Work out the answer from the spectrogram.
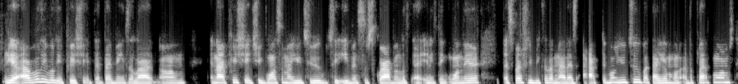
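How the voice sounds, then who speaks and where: A woman in her thirties talks in an earnest, reflective way, taking her time over her own story. Her pitch sits at an ordinary middle height for a woman. The sound is dry and close, with no room around it. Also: steady tone, fast, a little mellow, no echo. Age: 30s. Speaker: guest. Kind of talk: casual chat. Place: hospital. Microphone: video call.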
